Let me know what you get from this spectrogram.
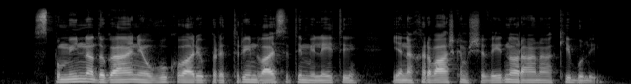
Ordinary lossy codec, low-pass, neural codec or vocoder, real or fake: none; 14.4 kHz; none; real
